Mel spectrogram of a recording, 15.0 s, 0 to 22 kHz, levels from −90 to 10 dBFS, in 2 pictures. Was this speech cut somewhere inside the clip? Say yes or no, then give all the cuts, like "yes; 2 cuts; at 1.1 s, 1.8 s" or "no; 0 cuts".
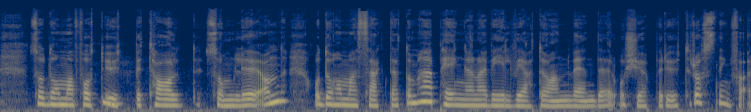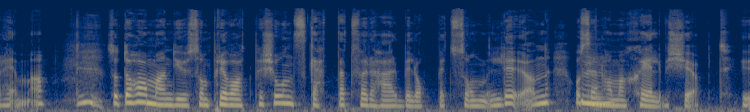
no; 0 cuts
